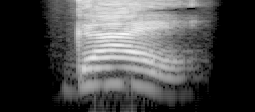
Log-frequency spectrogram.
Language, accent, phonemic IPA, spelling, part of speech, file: Swahili, Kenya, /ˈɠɑ.ɛ/, gae, noun, Sw-ke-gae.flac
- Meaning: potsherd (broken piece of pottery)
